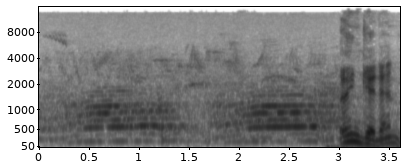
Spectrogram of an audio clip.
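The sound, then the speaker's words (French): Several cows of a family's herd moo in long, drawn-out calls that overlap, followed by a louder bellow at the end, like a herd of cattle calling together outdoors. “Chez Tahir, le troupeau, ça se vit en famille.”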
